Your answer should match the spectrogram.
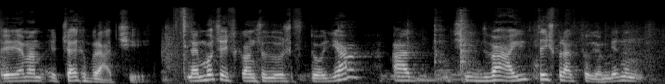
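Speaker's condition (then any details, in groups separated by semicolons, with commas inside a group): Down syndrome; intellectual disability, sometimes forgets things, errors with arithmetic and counting money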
